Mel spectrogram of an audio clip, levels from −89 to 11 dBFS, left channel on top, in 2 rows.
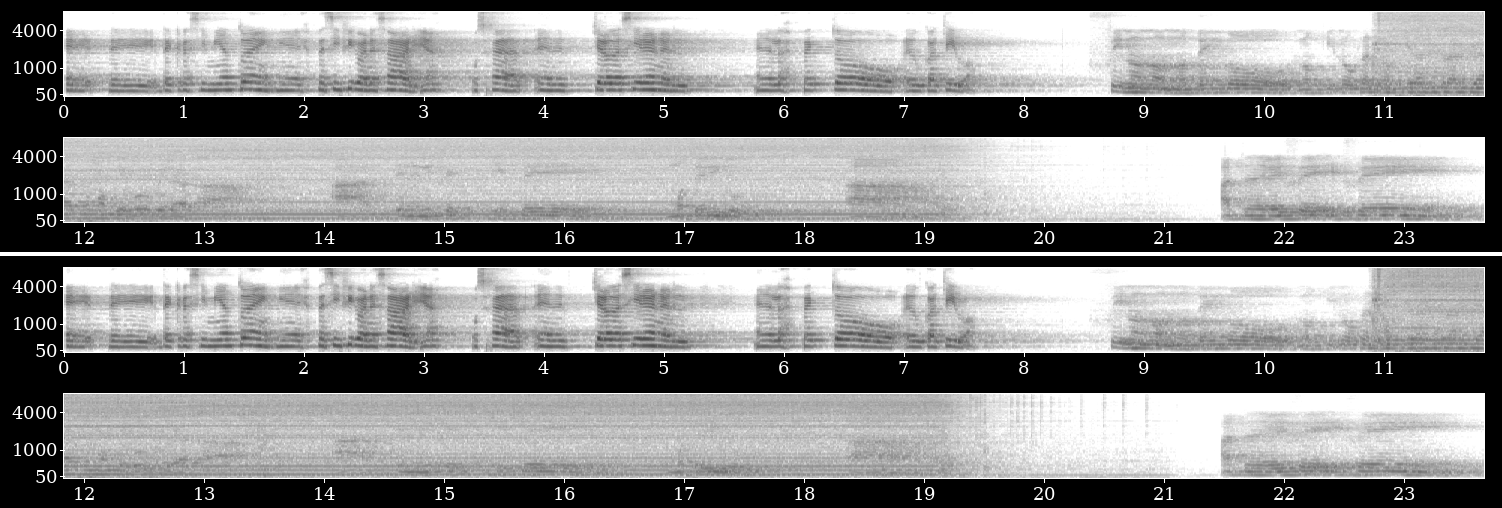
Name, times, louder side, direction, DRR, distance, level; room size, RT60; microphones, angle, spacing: voice 1, 0.0-5.3 5.7-7.6, right 4 dB, 25° right, 15 dB, 0.3 m, -28 dB
voice 2, 8.5-13.4 14.0-16.5 16.8-17.6 18.3-19.2 21.5-23.5, left 1 dB, 60° left, 1 dB, 2.5 m, -40 dB
sound 1, 10.8-21.0, right 5 dB, 80° right, 1.0 m, -40 dB
15.5 x 11.0 x 8.1 m, 2.6 s
head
